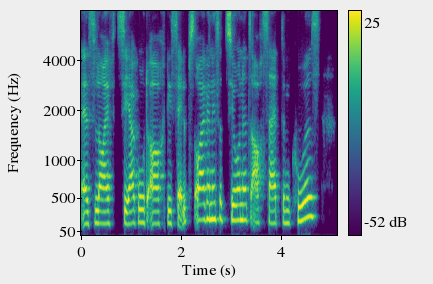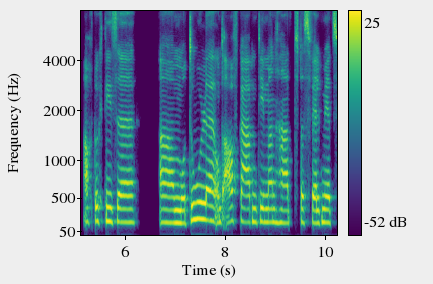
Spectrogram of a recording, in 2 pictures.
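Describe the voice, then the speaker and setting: Against a quiet background, a woman with a fairly low pitch and a dark, mellow tone speaks at a very slow pace, with very even loudness and fairly even intonation. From Austria. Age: 20s. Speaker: yoga teacher. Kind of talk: interview.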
